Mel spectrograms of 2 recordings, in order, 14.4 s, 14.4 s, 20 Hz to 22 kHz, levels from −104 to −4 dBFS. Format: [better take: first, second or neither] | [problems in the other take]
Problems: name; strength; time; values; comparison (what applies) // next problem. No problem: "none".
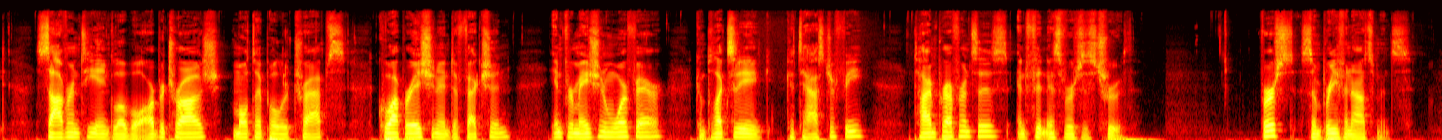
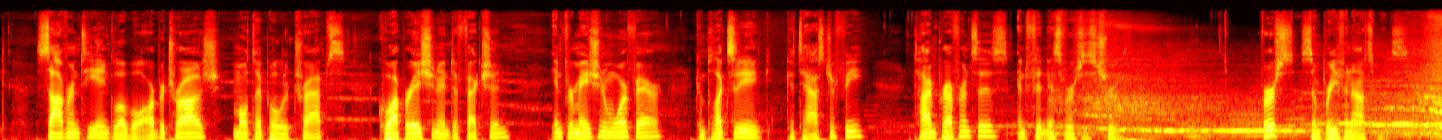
first | traffic noise; loud; throughout; 7 dB below the speech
